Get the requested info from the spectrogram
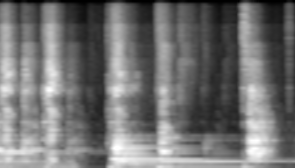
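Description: Electronic music played live by hand on a small hardware instrument: plucked-sounding pitched notes that ring and fade, with a short dip in loudness just before one second in and fresh notes struck right after.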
